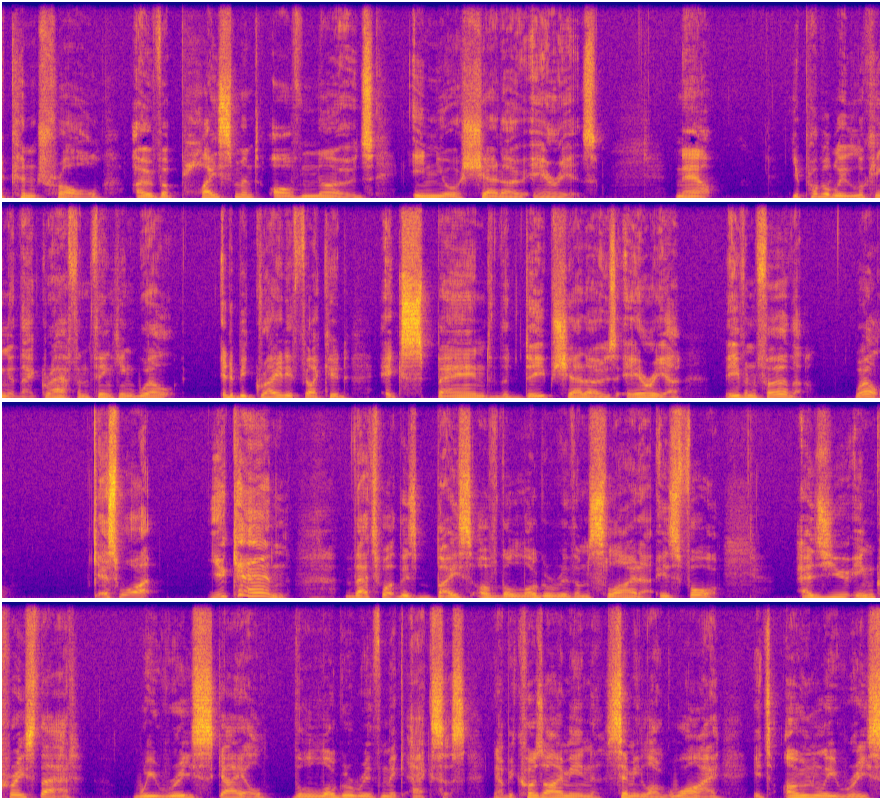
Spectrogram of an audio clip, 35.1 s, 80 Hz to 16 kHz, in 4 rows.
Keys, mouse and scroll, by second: 2.6-4.0 drag, 25.8-32.3 drag.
